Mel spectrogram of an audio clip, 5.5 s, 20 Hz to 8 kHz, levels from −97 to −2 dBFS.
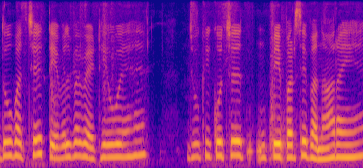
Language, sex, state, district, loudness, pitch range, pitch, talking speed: Hindi, female, Bihar, Araria, -22 LUFS, 220-245 Hz, 230 Hz, 155 wpm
